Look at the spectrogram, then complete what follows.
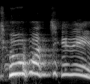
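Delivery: playful mock outrage, high, loud and laughing.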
